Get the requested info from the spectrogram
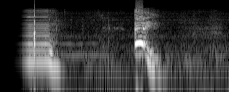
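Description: A man's voice giving two short wordless vocal shouts into a studio microphone: the first held briefly and then dropping, the second a louder, sharp cry that slides steeply down in pitch.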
